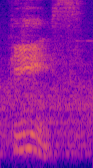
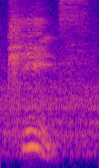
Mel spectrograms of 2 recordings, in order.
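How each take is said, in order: No difference in how they are said.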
